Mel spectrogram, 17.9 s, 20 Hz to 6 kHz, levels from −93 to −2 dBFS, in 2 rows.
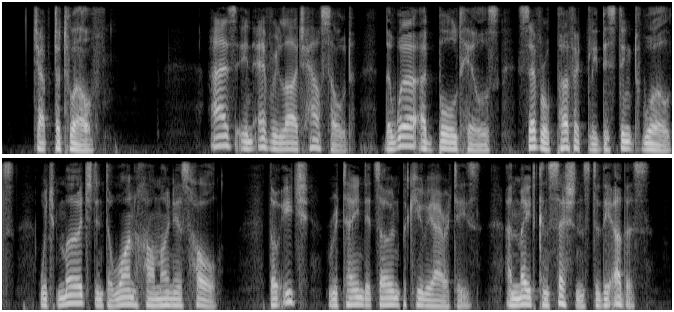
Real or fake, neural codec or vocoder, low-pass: real; none; 5.4 kHz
